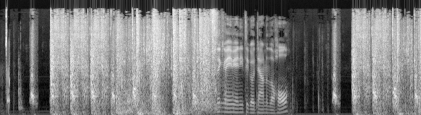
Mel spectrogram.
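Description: A metal crowbar smashes and splinters wooden boards.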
